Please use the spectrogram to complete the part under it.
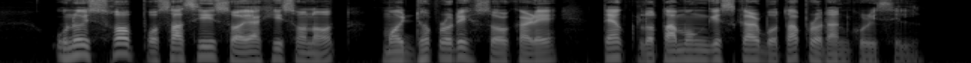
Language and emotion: Assamese, neutral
